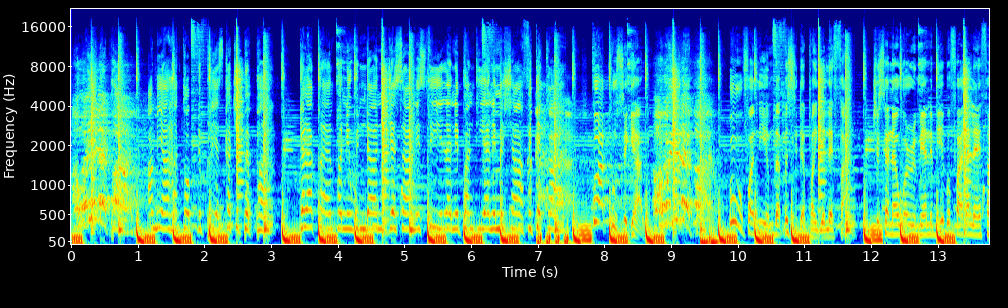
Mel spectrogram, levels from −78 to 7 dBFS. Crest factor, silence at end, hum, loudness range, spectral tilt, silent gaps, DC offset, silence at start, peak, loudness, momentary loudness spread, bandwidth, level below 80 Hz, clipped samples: 8 dB; 0 s; none; 1 LU; -5 dB/octave; none; under 0.1%; 0 s; 0 dBFS; -10 LUFS; 4 LU; 18 kHz; -12 dBFS; under 0.1%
